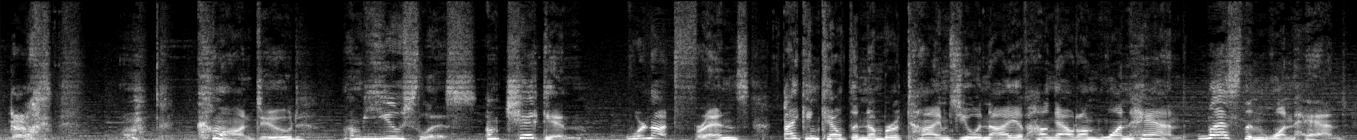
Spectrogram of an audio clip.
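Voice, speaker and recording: A lazy, cowardly young villain from a video game, whining in an unhurried drawl. His pitch leaps all over the place, from low grumbles to squeaky outbursts, with music playing softly behind. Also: full character voice. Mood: whiny. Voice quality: whiny, drawling, easily excited.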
